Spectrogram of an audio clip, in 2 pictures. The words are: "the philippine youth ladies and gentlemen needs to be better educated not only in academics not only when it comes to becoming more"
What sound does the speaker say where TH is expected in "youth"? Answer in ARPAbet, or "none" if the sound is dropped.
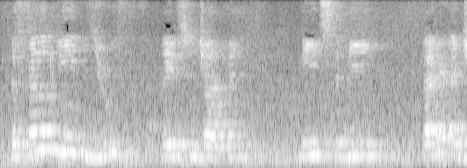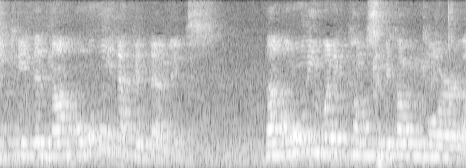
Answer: TH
